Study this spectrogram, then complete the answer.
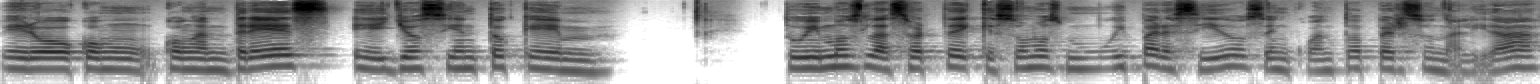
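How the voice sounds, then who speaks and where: Medium pitch from a woman, with monotone, flat intonation and a fairly slow pace. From Ecuador, Quito. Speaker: mother living abroad. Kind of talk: casual chat.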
